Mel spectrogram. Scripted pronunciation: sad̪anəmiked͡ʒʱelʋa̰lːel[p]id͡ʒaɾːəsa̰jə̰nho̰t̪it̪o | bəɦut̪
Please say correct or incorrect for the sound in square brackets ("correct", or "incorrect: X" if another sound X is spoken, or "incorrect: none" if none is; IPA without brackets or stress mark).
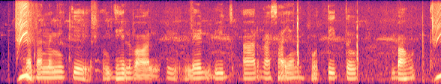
incorrect: b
